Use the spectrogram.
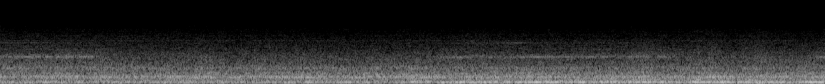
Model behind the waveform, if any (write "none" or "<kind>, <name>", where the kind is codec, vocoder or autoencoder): none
